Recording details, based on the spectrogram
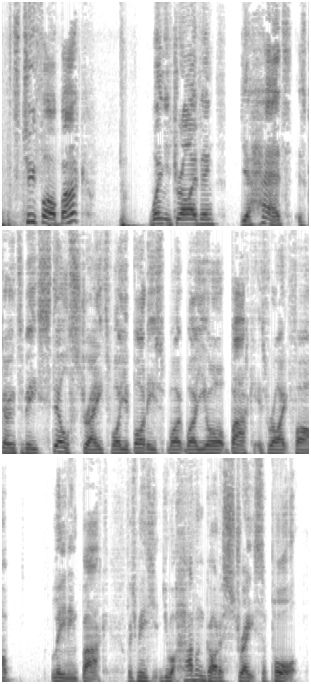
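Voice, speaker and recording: A man's voice: medium pitch, darkish tone, no echo. A man in his thirties, a driving instructor, patiently explaining step by step from the driver's seat of a parked car. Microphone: camera on the dashboard.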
